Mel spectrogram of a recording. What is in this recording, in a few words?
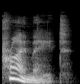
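"primate", British English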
